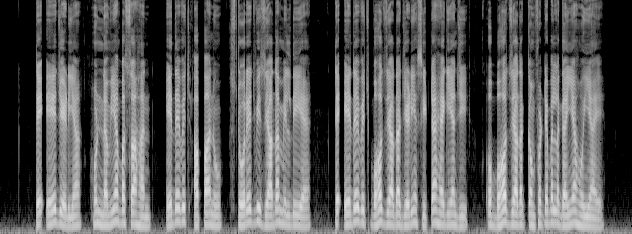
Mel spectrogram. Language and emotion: Punjabi, neutral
